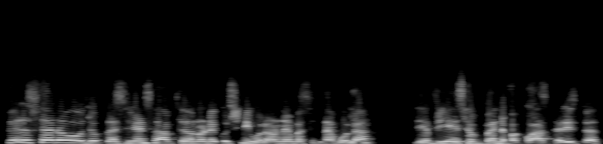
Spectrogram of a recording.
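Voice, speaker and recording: High-voiced young man telling a story. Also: very fast, no room sound, muffled recording. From India. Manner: animated, acts out others' lines. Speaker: interview guest. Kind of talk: casual storytelling.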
